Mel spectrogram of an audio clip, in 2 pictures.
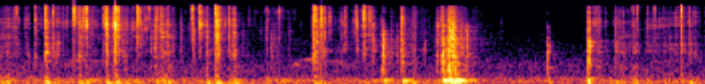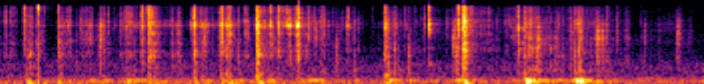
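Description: A solid bar of pink soap with a glittery painted grey coating is held in the hand and shaved with a metal blade, peeling off curls. Quick, dry, bright scraping and crackling strokes come in irregular bursts, with a brief lull near the middle. Each stroke cuts off at once with no ring.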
